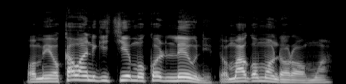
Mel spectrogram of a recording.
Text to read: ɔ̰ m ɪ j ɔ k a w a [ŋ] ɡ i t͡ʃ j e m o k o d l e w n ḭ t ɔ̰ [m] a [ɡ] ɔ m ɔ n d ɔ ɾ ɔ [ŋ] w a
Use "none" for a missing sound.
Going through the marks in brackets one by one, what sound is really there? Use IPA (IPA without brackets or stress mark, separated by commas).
n, m, ɡ, m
